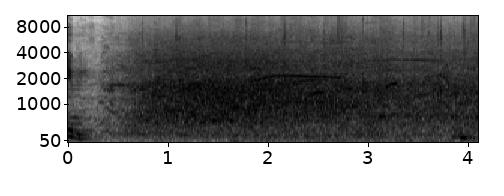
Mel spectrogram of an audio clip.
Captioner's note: laughter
